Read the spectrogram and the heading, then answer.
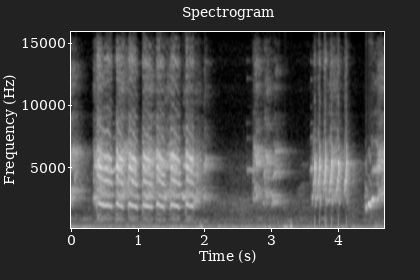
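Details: Cucak cungkok bulbul song used for training other birds: a loud, rapid, rattling run of chirps, a pause, then quieter high twitters and a fast pulsed trill.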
